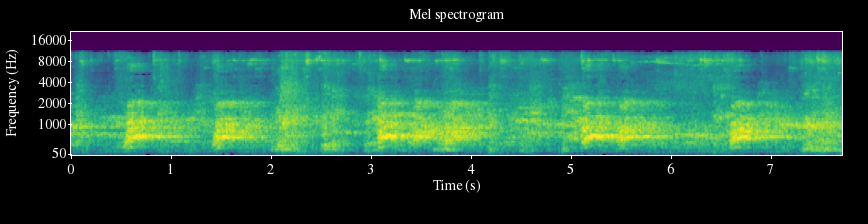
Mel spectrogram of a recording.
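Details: Copper and another puppy wrestle inside, sheltering from bitter weather; bouncy high yips and short barks alternate with soft whimpering growls in uneven bursts amid scrabbling play sounds.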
